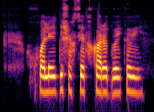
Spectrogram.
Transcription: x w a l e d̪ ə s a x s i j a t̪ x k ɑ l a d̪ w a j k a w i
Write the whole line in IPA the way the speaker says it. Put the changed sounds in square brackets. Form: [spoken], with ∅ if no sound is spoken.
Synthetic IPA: x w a l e d̪ ə [ʃ] a x s i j a t̪ x k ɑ [ɾ] a d̪ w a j k a w i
